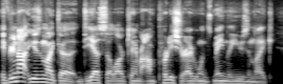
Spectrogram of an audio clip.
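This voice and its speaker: A man's voice: fairly low pitch, expressive, racing, a bit bright. A man streaming a casual reaction to a video, thinking aloud in a chatty way with lots of fillers.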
